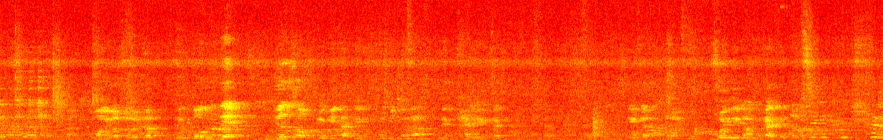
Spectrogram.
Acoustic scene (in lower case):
crowded indoor space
